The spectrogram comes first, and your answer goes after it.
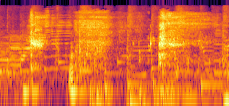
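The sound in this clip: A cat meows a few times in short, faint, high-pitched cries separated by brief pauses.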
